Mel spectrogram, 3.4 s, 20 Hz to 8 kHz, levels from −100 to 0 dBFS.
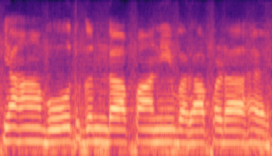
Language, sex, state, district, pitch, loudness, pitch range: Hindi, female, Haryana, Jhajjar, 210 Hz, -12 LUFS, 200-220 Hz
